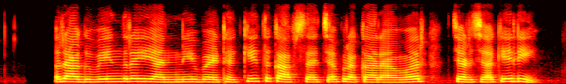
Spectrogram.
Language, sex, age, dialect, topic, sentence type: Marathi, female, 18-24, Standard Marathi, agriculture, statement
